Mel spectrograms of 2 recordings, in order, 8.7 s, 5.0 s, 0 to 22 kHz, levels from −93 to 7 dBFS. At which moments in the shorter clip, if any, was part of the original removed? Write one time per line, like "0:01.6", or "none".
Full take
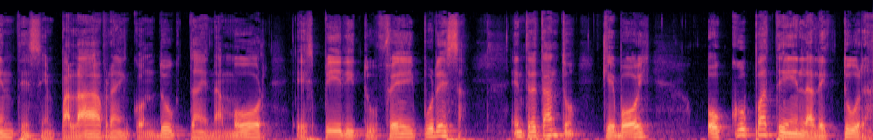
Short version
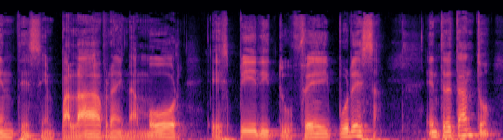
0:01.2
